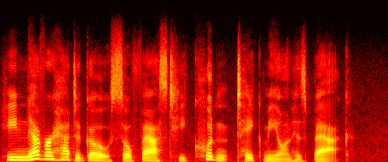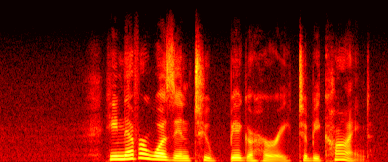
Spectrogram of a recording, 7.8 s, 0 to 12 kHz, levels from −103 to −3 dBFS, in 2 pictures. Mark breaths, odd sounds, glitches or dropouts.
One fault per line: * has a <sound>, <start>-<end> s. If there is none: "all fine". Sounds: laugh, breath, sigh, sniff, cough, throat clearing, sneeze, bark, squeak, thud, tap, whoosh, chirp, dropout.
all fine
